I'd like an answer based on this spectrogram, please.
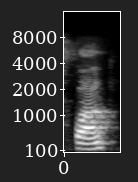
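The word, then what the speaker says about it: Planck: was from Poland um like Max plunk and he threatened to fail us if we said plank um he was very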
